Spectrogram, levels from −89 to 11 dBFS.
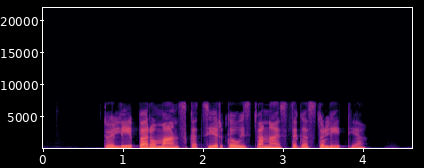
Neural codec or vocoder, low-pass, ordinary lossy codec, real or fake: none; 7.2 kHz; none; real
